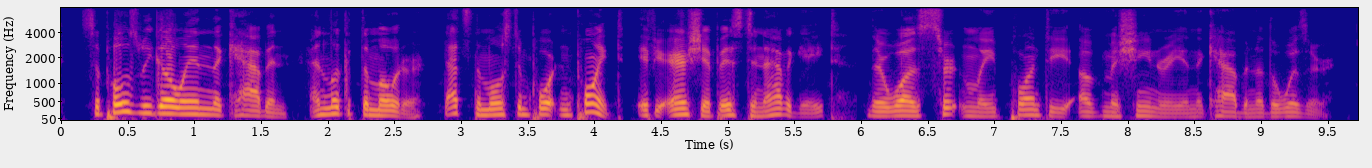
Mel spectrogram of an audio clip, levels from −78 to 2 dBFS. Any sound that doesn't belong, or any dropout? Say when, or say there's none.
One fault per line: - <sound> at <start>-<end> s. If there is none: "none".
none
